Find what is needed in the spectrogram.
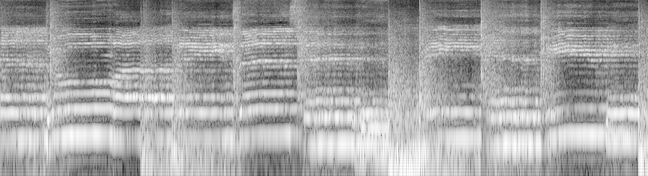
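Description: Live concert performance: a woman singing long, held notes into a microphone over a slow, regular low drumbeat.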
